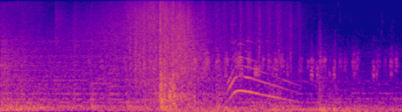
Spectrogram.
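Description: A single pump-action shotgun shot about two and a half seconds in, sharp and loud, followed a second later by a drawn-out falling tone.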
